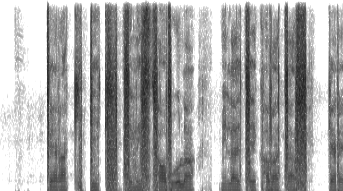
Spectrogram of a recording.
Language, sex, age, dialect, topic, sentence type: Bengali, male, 25-30, Jharkhandi, agriculture, statement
